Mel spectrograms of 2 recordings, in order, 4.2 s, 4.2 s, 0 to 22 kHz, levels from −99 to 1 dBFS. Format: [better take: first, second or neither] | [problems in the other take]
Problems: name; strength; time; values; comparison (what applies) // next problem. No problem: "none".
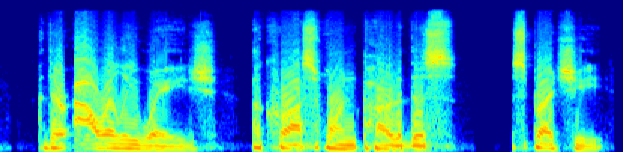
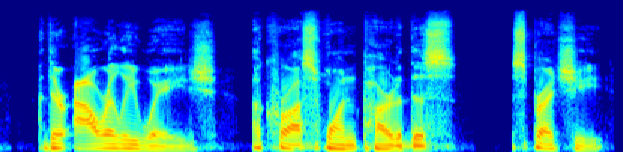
second | distortion; heavy; 9% of the sound clipped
